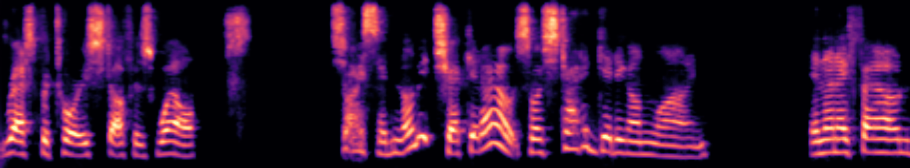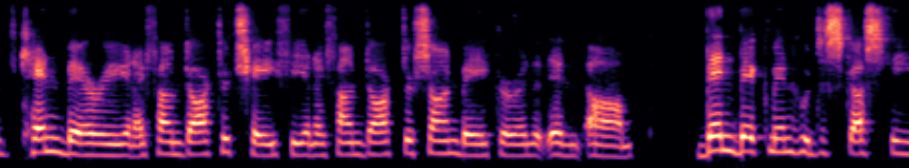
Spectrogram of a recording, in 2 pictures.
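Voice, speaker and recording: At a moderate pace, a woman with an ordinary speaking voice talks at a fairly low pitch with ordinary pitch variation. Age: 60s. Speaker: artist sharing diet journey. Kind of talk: interview.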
